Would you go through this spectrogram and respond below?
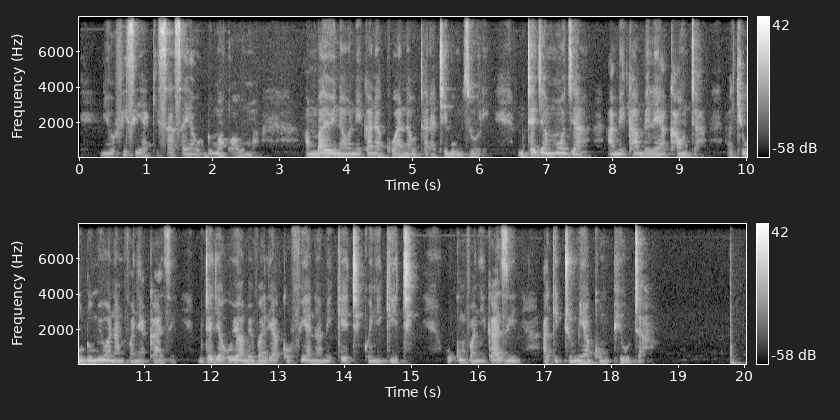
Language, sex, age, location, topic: Swahili, male, 18-24, Kisii, government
